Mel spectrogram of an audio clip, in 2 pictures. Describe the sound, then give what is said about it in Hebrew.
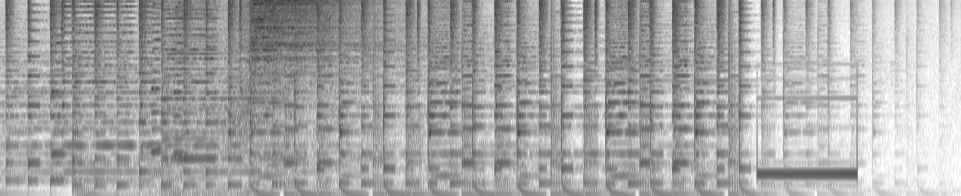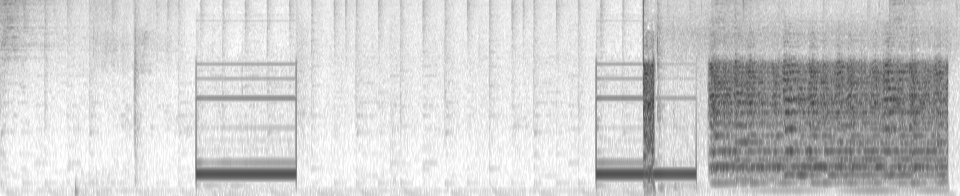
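Loud, busy music gives way to a phone line's ringing tone as a call is placed to the Bnei Brak municipality: three long, steady, mid-pitched beeps spaced about four seconds apart with near silence between, then the music returns. “אוקיי, אז שמע, בוא נחייג לעיריית בני ברק”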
